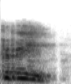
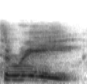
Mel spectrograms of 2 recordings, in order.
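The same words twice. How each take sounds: First: The word begins with a plain t sound. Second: The word begins with a soft th sound. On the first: This is the form the speaker's community uses. "We say" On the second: This is the form the speaker's community avoids. "We don't say"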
